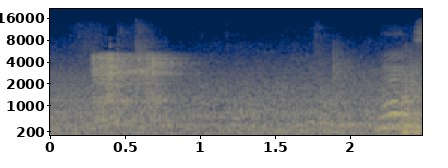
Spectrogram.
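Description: A short creak lasting about half a second, a little way in, over steady room noise.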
